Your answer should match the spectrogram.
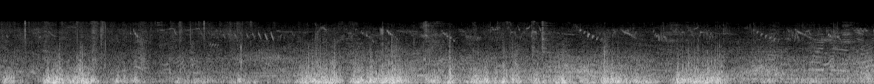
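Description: A horse's hooves cantering on a sand showjumping arena, loudest in surges about half a second in, from about three seconds in, and near seven seconds.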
